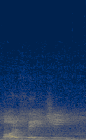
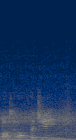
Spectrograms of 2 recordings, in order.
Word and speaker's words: autophagy: about this process called autophagy, also called autophagy, depending on who you talk to. And there have been many discussions in the field about the pronunciation, so I think either is correct.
